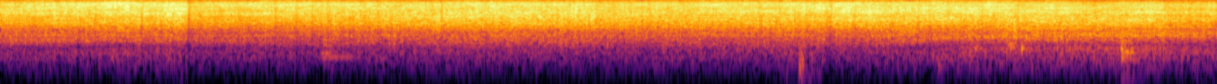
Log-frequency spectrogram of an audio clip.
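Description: Vegetables sizzling in hot oil in a frying pan over a propane camp-stove burner: a steady, even hiss.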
